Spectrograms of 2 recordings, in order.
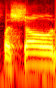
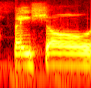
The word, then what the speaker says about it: FASHO: So at Sugar Dunkerton on Twitter, at Sugar Dunkerton, FASHO, that's pronounced for show, not face show.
